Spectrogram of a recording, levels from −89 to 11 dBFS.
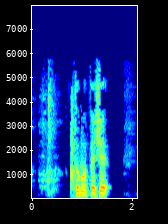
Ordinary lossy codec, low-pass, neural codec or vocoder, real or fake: MP3, 24 kbps; 7.2 kHz; none; real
